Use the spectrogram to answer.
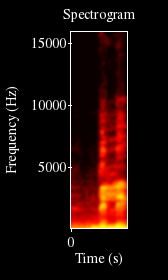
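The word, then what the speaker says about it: Dili: बाद बाली international airport से मेरी फ्लाइट है दिल्ली की जी हां आप लोग सोच रहे हो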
